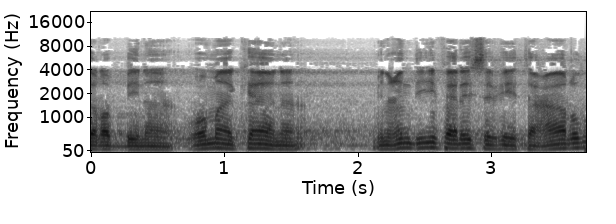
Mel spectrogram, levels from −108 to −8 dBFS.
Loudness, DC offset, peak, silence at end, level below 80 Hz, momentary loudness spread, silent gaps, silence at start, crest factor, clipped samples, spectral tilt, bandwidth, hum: -21 LUFS; under 0.1%; -4 dBFS; 0 s; -56 dBFS; 10 LU; none; 0 s; 16 dB; under 0.1%; -5 dB/octave; 10.5 kHz; none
